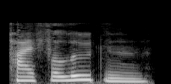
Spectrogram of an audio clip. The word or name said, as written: hifalutin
